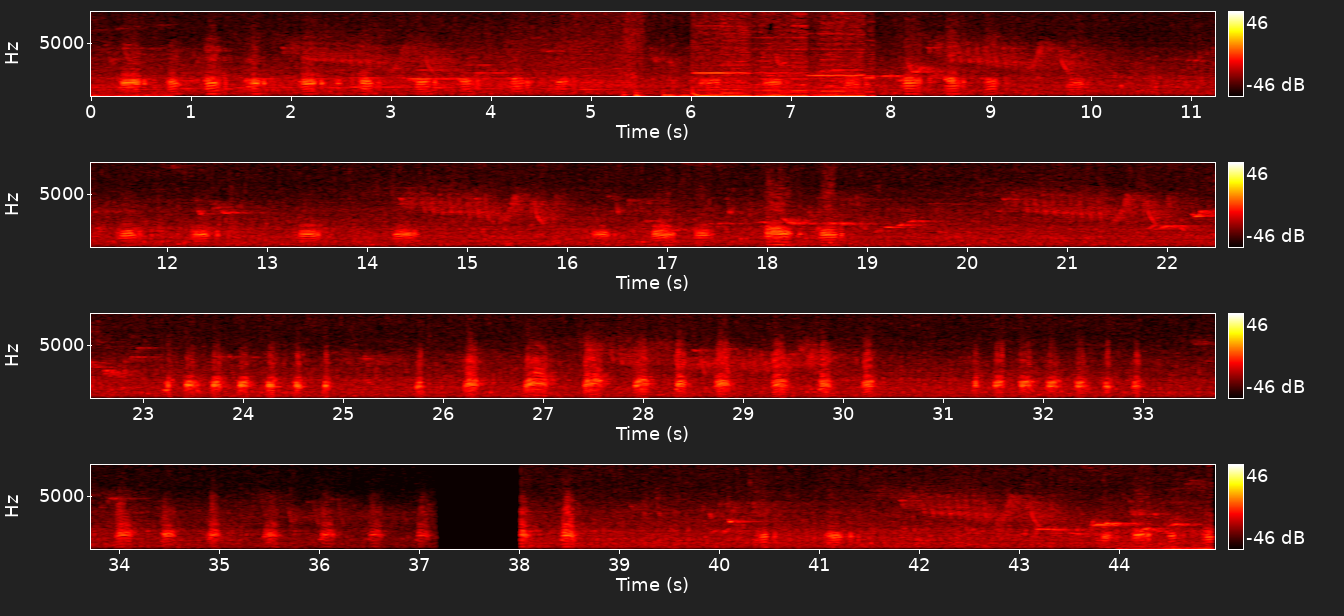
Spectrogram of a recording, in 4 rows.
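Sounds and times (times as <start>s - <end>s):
ducks quacking: 0.0s - 5.6s, 43.9s - 44.9s.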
